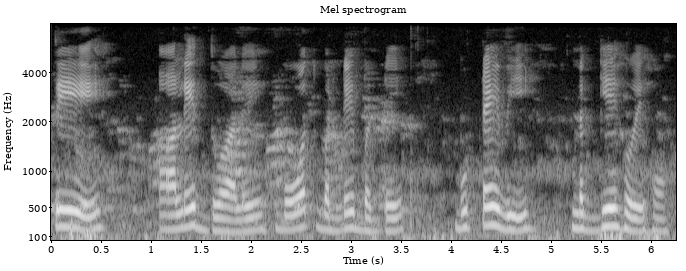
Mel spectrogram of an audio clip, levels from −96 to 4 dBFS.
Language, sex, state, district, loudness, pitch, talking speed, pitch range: Punjabi, female, Punjab, Pathankot, -16 LUFS, 200 Hz, 105 wpm, 185-225 Hz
